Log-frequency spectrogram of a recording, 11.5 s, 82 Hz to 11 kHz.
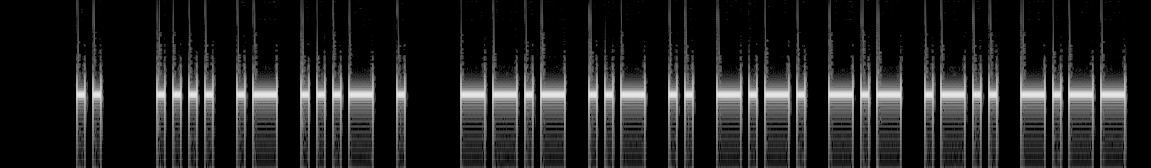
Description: Morse code, heard as a keyed tone, about 15 wpm, 700 Hz. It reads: I HAVE QUICKLY
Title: Pangram Challenge v2 - 15wpm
